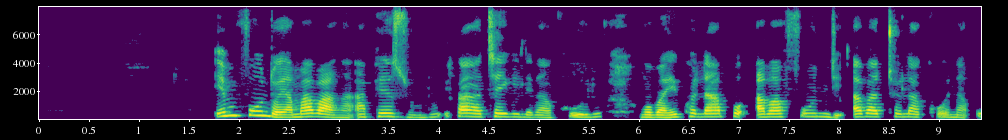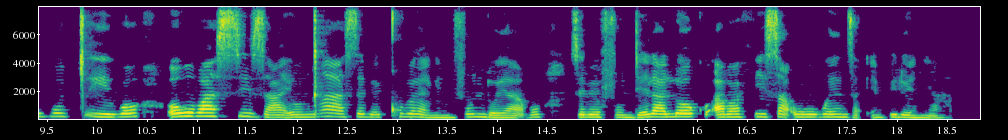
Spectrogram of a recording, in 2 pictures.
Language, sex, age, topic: North Ndebele, female, 25-35, education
